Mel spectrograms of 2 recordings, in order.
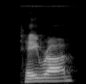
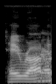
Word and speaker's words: Teheran: Let's get on to somebody who I do struggle pronouncing his name, but I got it today, and that's Julio Teheran. Finally got it right after Teheran. I said Aaron over here.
